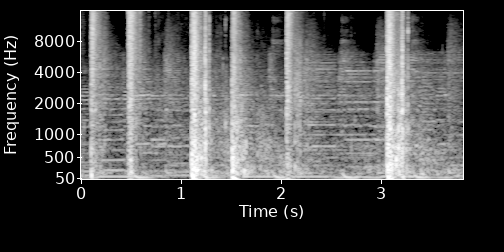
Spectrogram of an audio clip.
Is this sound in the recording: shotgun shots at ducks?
yes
